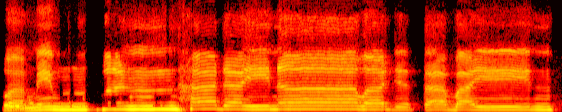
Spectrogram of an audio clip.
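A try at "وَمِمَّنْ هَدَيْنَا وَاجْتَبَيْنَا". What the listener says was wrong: Maaf ya, tadi berhentinya enggak betul ya. Tabaina apa? Cuma tadi. Ya tadi tabain dibacanya.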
